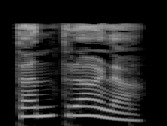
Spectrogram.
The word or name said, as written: ತಂತ್ರಾಳ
